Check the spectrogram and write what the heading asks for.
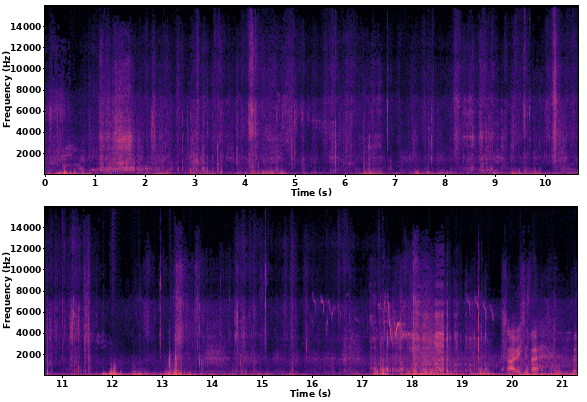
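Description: Footsteps climbing through long grass up a steep slope, uneven steps and rustling, with heavy low rumbling of wind buffeting the microphone.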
